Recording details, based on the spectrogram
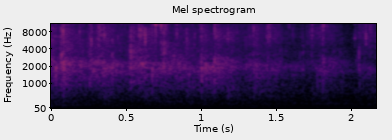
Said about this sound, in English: Who's not been in the building for maybe 13 months? Come on, let's give these guys a cheer. Welcome to you. Fantastic.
